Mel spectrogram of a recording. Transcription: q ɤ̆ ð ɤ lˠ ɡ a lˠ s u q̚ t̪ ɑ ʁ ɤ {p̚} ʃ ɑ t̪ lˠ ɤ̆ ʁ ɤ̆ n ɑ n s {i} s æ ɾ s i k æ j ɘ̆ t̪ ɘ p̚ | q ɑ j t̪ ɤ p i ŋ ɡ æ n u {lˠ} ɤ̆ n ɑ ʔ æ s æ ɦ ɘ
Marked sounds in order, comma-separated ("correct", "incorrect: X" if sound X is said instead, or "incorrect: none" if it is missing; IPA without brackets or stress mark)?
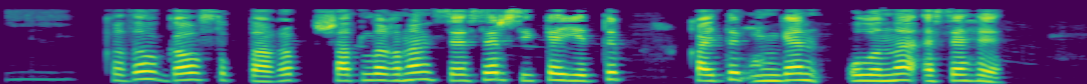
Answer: correct, incorrect: æ, correct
